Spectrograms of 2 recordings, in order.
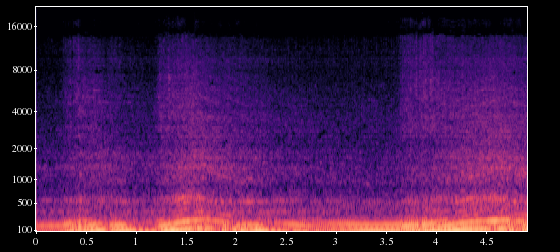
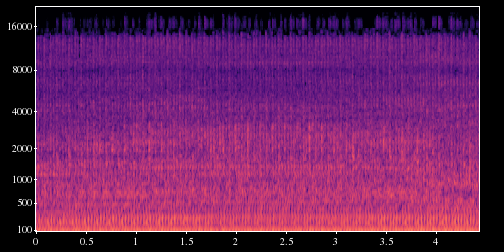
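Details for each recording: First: VW Polo breadvan carburettor engine; choke off, throttle blips rise and sag unevenly, revs falling off and nearly dying. Carburettor mixture slightly off and needs tweaking. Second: VW Caddy pickup diesel, running on a very low battery; steady even idle clatter about 160 beats a minute, no misses or odd knocks. Normal idle, engine seems good.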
